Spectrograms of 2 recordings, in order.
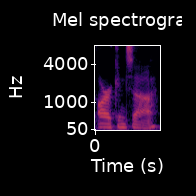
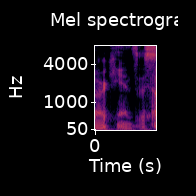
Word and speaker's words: Arkansas: I think when you're talking about the street, we call it Arkansas. Okay. So I think I've heard it more that way than Arkansas. Basically, if you say anything labeled a name here that's spelled like that, it's Arkansas. But if you're talking about the state, it's Arkansas. It's so weird.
